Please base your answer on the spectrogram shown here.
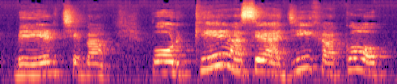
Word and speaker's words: Beersheba: Que es como sería la pronunciación mejor en hebreo. Beersheba.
